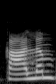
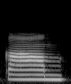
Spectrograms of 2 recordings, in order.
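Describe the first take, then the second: First: An l sound is heard before m. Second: No l sound is heard before m. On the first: The speaker calls it wrong. "कालम पालम बालम नहीं" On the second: The speaker calls it right. "यहाँ पर एल silent है"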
